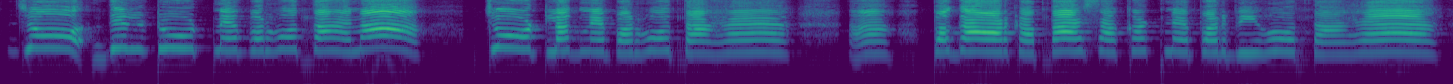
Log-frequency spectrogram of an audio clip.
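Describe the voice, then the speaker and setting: A cartoon housemaid with an extremely high, sharp voice. She talks slowly and in circles, cheeky and muddled, wheedling stubbornly as she goes. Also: fairly even intonation, no echo, studio quality, exaggerated voice. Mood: riddling, earnest. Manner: circuitous, riddling, wheedling. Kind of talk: exaggerated Hindi cartoon comedy acting.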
